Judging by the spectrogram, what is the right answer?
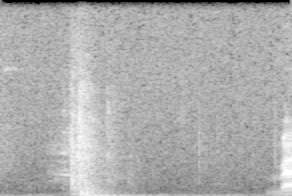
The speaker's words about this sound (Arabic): خليه يقفل الباب كمان. اقفل الباب وراك يا مرجان.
